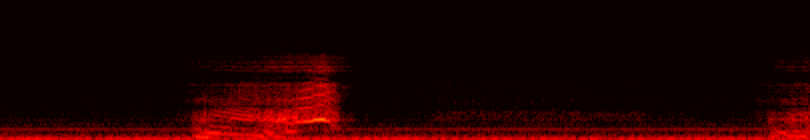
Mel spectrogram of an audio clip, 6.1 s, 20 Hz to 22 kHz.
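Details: Nightly snoring recording from 2025/02/25: a loud, rattling snore on one breath in, then quiet breathing, with the next snore beginning; steady low room hum behind.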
